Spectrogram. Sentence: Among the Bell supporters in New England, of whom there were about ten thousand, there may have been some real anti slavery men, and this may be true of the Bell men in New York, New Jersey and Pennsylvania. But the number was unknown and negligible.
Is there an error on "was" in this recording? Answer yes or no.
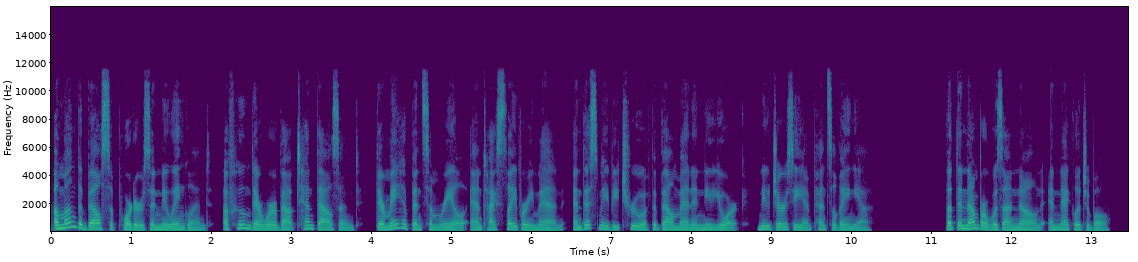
no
